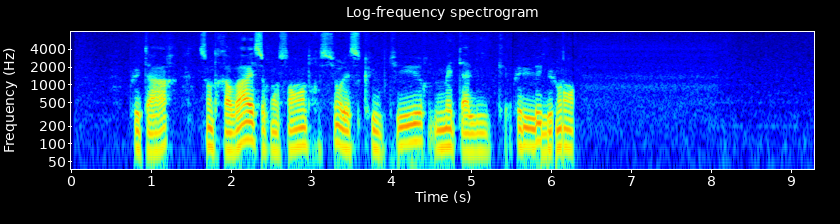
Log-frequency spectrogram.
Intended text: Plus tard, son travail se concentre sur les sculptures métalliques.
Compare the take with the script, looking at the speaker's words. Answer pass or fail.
fail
